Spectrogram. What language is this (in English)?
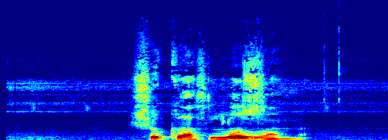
Kabyle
